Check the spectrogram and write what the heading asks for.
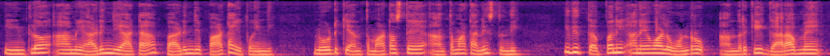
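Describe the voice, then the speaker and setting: A woman's voice: medium pitch, fairly quick, dark tone, natural voice. A woman voicing a gossipy forty-year-old male servant who confides household rumours. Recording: dull lo-fi recording.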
